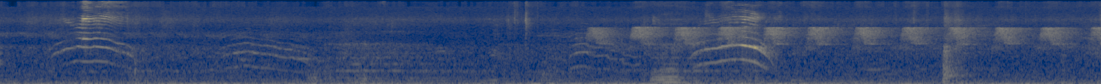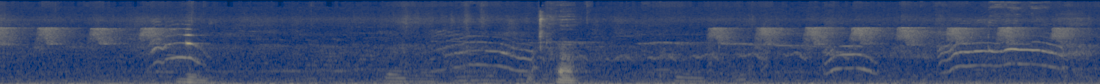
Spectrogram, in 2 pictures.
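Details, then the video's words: Kittens fed milk after being found in a garden mew repeatedly, high arching cries spaced through the clip, alongside a rapid chirping rattle and scattered human voices. "বিড়াল ছানা"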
